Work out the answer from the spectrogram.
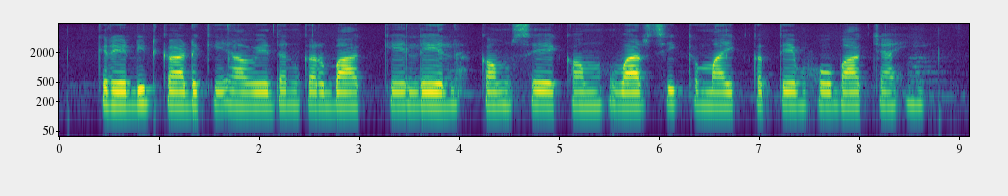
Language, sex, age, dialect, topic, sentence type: Maithili, male, 18-24, Bajjika, banking, question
